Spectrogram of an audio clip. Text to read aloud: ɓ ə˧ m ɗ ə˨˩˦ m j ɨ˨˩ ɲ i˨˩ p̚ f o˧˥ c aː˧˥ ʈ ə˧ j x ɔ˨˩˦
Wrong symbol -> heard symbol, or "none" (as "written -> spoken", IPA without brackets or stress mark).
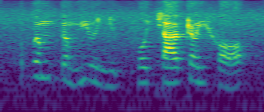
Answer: none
